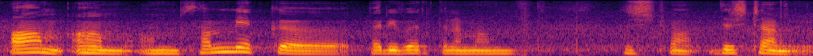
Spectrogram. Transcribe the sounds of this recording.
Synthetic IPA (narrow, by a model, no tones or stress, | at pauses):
aːmʔaːmaːmsɐmjɐkːɐpɐɾiʋɐɾt̪ɐnɐmaːm | d̪ɾɪʂʈʋaːmd̪ɾɪʂʈaːmḭ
